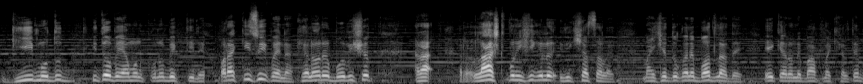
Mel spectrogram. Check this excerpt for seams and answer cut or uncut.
cut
